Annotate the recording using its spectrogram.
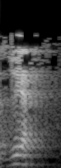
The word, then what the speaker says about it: duyệt: Chữ thuyết này còn có một âm nữa đọc là duyệt.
